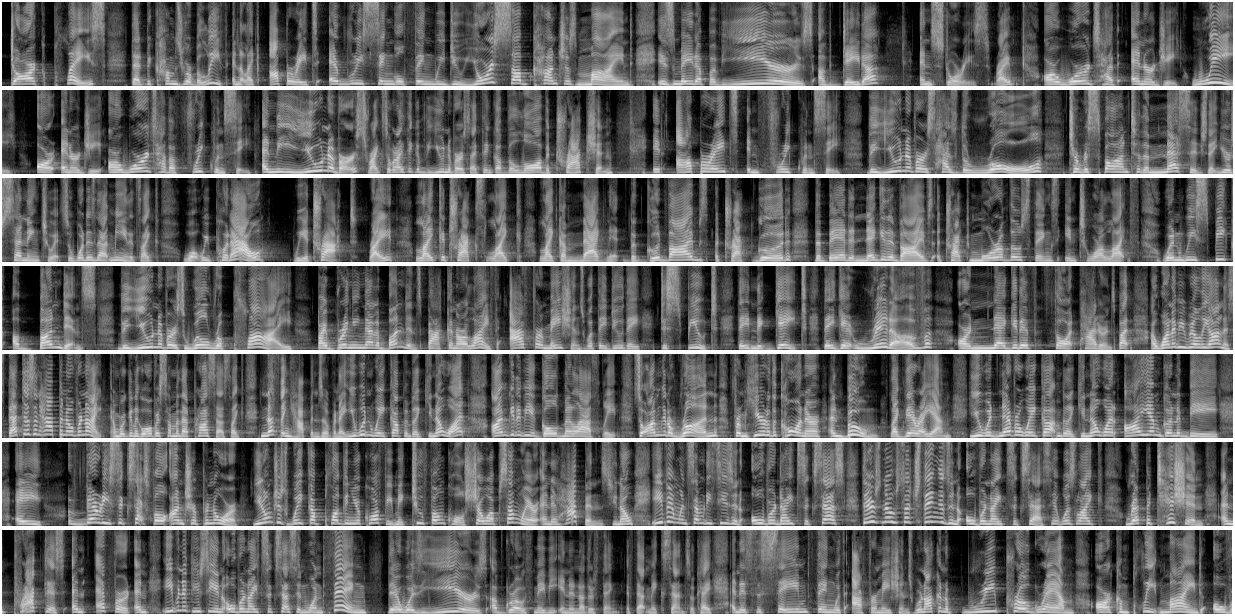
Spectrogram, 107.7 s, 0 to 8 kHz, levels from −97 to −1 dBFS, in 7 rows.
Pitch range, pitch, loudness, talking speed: 205-275 Hz, 235 Hz, -23 LUFS, 175 wpm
